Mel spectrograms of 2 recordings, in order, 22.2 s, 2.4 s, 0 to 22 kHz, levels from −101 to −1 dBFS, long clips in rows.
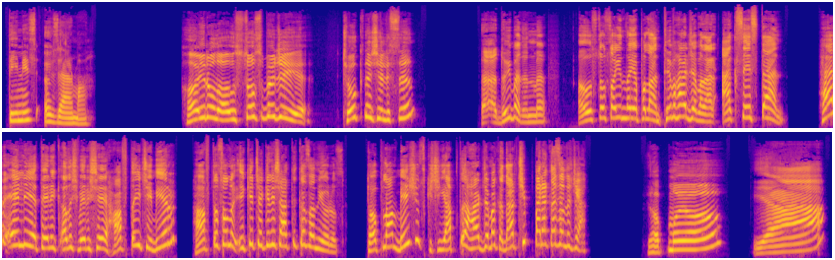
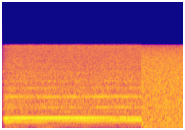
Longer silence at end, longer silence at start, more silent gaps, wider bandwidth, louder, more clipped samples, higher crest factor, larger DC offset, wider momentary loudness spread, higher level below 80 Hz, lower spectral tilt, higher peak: first, 0.15 s vs 0 s; about the same, 0.1 s vs 0 s; first, 1.25-2.39 s, 5.66-6.33 s, 10.48-10.88 s, 13.42-13.61 s, 15.68-15.92 s, 18.93-19.60 s, 20.79-21.03 s vs none; first, 19.5 kHz vs 5.4 kHz; second, -13 LUFS vs -6 LUFS; second, under 0.1% vs 4%; first, 14 dB vs 6 dB; neither; first, 8 LU vs 2 LU; second, -68 dBFS vs -30 dBFS; second, -1.5 dB/octave vs -5 dB/octave; about the same, 0 dBFS vs 0 dBFS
